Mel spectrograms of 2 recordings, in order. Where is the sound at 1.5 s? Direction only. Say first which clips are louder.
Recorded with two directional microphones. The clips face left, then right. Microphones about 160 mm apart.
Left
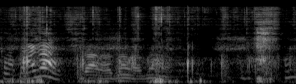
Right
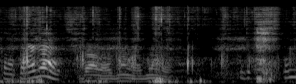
Even; 25° left (ahead or behind).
